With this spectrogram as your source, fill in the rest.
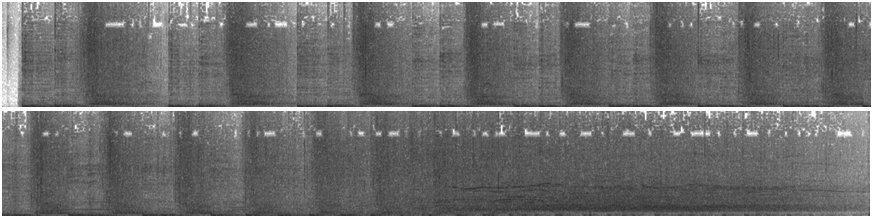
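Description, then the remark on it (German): A huge crowd of Icelandic football fans performs their victory ritual at a European Championship, a slow, rhythmic chant of synchronized thunderous claps, each boom paired with a deep collective shout, the pace quickening until it dissolves into sustained cheering and applause. “Und ich erinnere mich vor allem noch sehr, sehr gut an dieses Siegesritual der Isländer.”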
